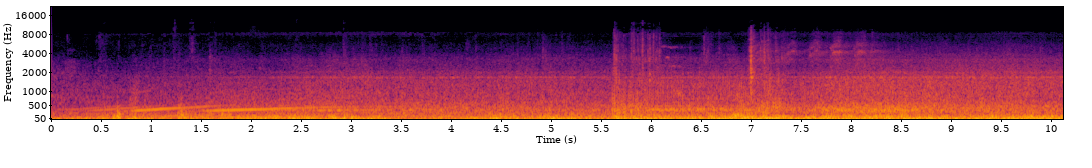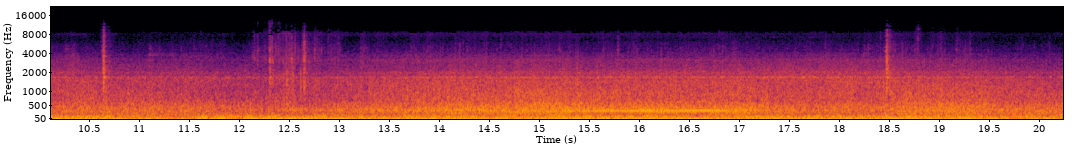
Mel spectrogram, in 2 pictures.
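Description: Ninebot Max G30P electric kick scooter riding along a paved path: a steady rumble of wind and wheels, with a thin motor whine that rises in the first couple of seconds and holds steady later on. There are a few sharp clicks along the way.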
